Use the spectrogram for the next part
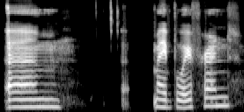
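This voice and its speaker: A woman talking casually as the client in a one-to-one reading, in a hesitant, halting way. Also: on the high side, little pitch movement, darkish tone, no echo. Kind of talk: casual conversation.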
